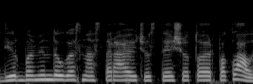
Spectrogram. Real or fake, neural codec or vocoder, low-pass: real; none; 7.2 kHz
